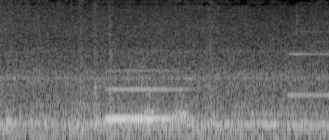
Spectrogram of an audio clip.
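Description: A fryer timer at a McDonald's kitchen sounds steady electronic beeps over a constant loud hum of kitchen equipment and exhaust fans.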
